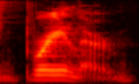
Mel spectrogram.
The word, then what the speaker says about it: Briehler: will be in the show notes her name is spelled m-i-c-h-e-l-l-e and it's brailler b-r-i-e-h-l-e-r so you can find that on youtube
